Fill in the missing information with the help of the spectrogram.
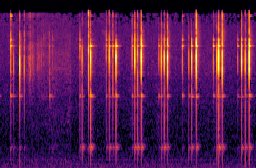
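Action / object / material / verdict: tap / glass wine glass / glass / none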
